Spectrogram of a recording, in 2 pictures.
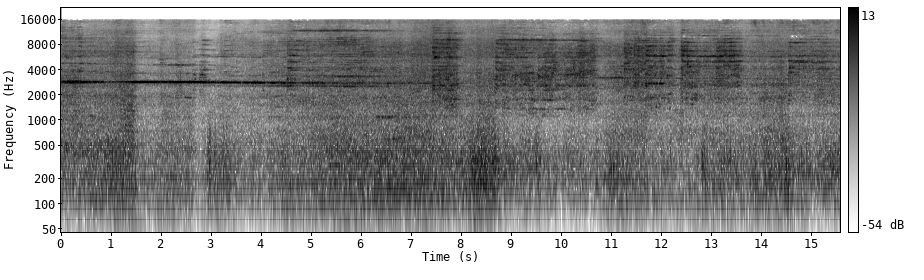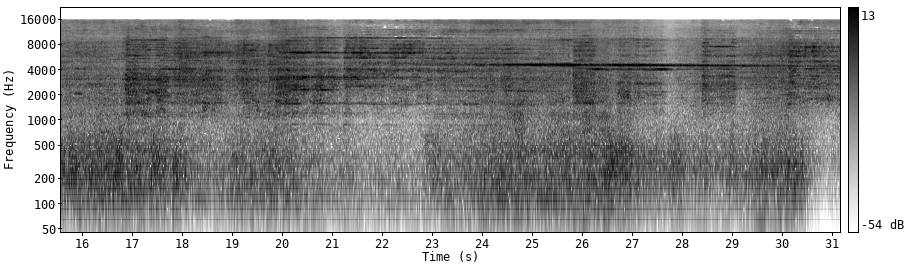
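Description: Double-stack container train's well cars rolling past, with a loud, steady rumble and clatter of steel wheels on rail. Thin high-pitched wheel squeals come and go over it, one in the first few seconds and another near the end.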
